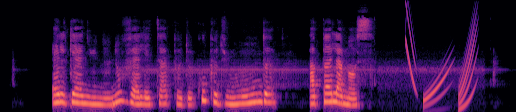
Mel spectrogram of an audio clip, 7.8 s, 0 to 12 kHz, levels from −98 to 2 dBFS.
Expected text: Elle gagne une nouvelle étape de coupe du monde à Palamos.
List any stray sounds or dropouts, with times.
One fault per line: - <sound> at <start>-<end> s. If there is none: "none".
- chirp at 6.1-7.2 s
